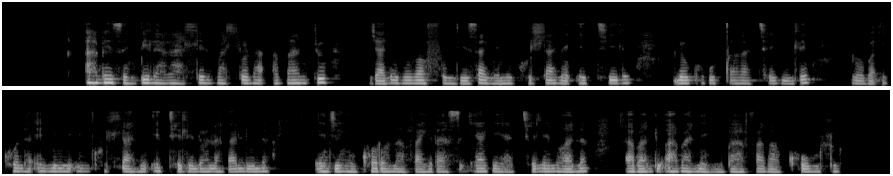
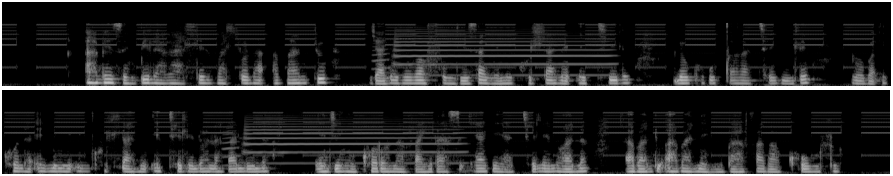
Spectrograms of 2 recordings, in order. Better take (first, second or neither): first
